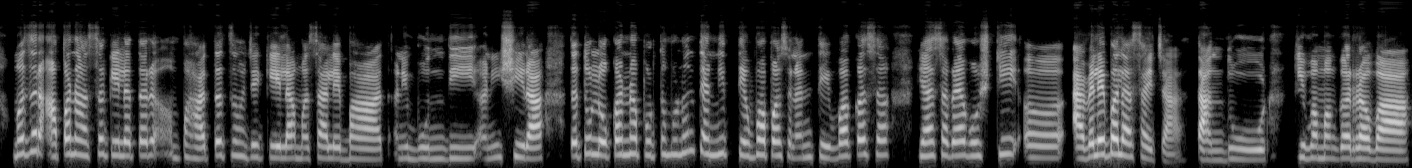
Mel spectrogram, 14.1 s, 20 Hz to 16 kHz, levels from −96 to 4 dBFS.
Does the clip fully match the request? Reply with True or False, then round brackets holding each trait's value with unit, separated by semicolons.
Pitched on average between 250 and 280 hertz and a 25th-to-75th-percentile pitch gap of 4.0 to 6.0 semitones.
True (270 Hz; 4.5 semitones)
